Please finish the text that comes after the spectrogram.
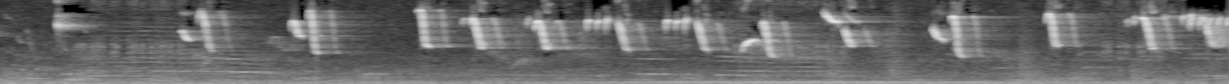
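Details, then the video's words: Argentine goldfinch (jilguero) delivering 'golpe y pitadas' song: steady, very high, buzzy double notes and short trills repeated roughly twice a second throughout, with no other clear sounds. "JILGUERO AUDIO "EL MERYL" ( golpe y pitadas)"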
